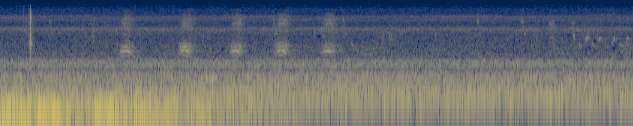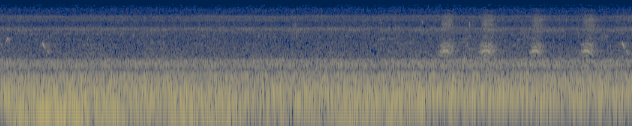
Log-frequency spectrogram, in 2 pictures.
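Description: A bird calling in two runs of four or five short calls about half a second apart, one a couple of seconds in and one near the end, over a steady background hiss.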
